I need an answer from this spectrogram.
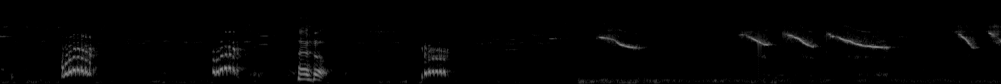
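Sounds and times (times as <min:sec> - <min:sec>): songbird whistling: 0:04.3 - 0:06.6, 0:07.4 - 0:10.0.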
